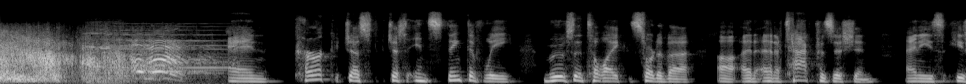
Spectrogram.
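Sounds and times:
loud gunshot blast: 0.0s - 1.8s
speech: 2.3s - 9.6s.

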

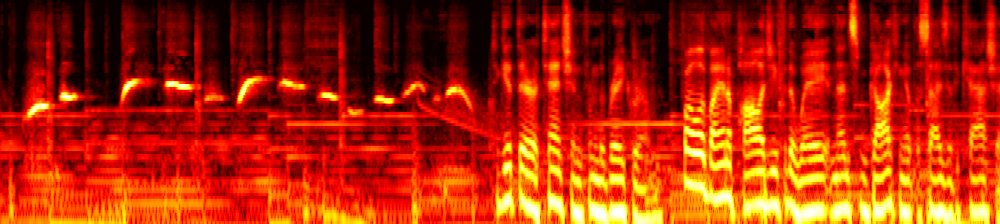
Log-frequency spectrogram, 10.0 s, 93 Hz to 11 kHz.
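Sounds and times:
person whistling a tune at a truck stop casino cash-out counter: 0.2s - 4.8s
speech: 5.0s - 9.9s.

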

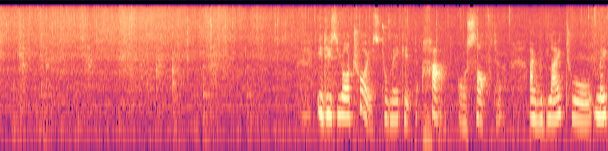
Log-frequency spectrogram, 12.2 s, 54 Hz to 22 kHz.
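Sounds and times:
bamboo spatula scraping a pan: 0.0s - 6.3s
food stir-frying in a pan: 0.0s - 12.1s
speech: 6.4s - 12.1s.

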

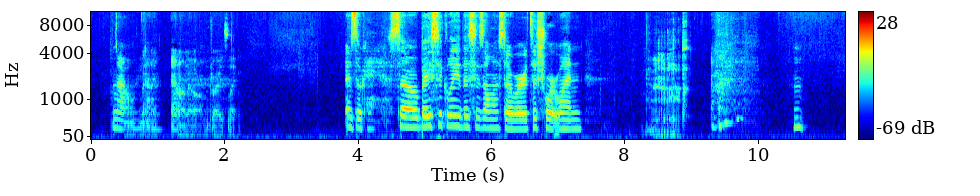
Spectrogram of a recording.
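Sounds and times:
speech: 0.3s - 2.3s, 3.8s - 7.6s
person burping: 8.3s - 9.0s.

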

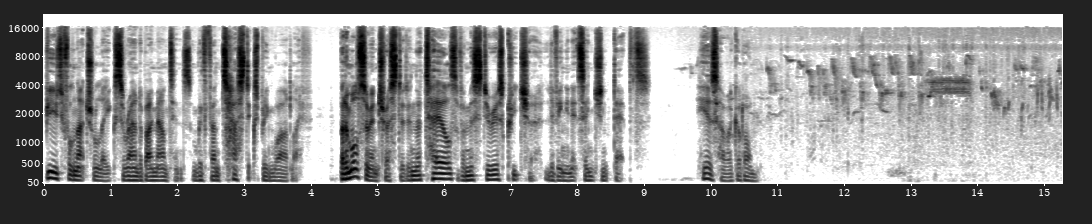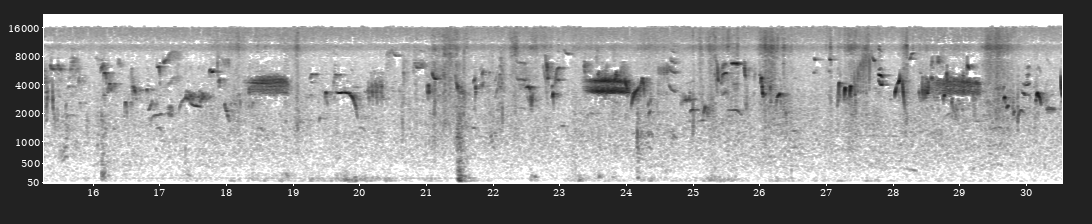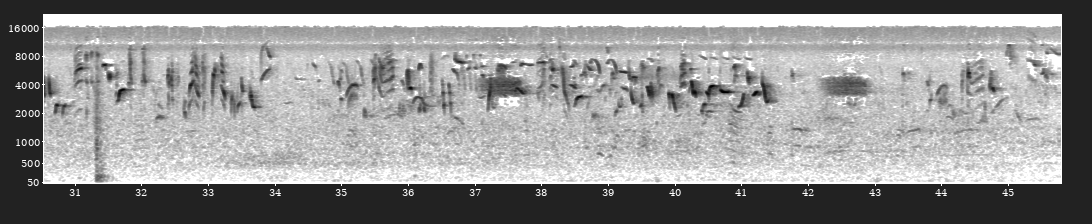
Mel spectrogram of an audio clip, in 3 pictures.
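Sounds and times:
other quiet bird sounds: 0.0s - 45.7s
speech: 0.1s - 9.2s, 9.9s - 10.8s
garden warbler singing: 9.4s - 45.7s.

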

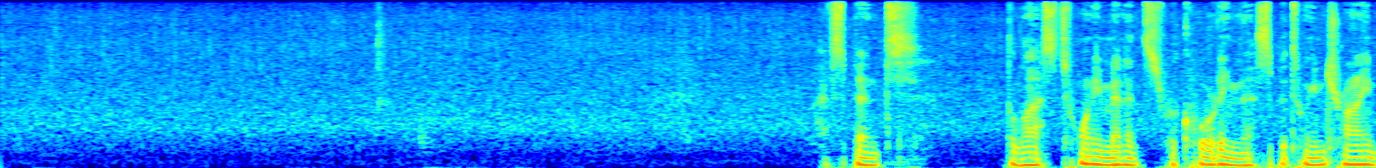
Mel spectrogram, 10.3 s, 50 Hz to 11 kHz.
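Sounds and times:
rain falling: 0.0s - 10.3s
speech: 6.2s - 7.0s, 7.6s - 10.3s.

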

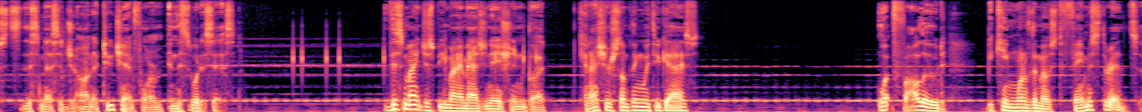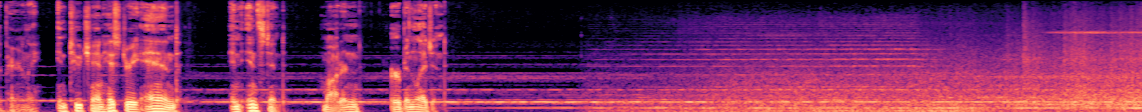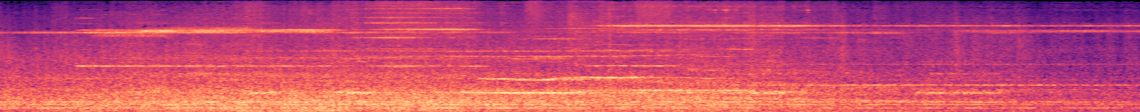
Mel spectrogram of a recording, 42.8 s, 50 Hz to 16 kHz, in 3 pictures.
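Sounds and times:
speech: 0.2s - 3.1s, 4.8s - 8.8s, 11.0s - 16.6s, 17.2s - 19.9s
train running on rails: 22.5s - 42.7s
train wheels squealing: 23.4s - 42.7s.

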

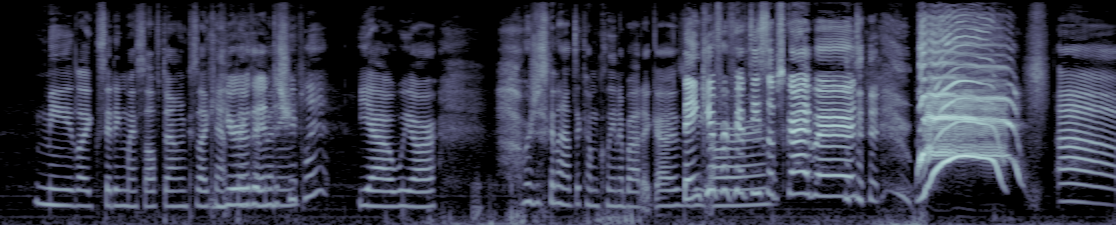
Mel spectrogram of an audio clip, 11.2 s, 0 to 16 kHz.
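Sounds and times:
speech: 0.4s - 11.1s
person screaming: 9.2s - 10.3s.

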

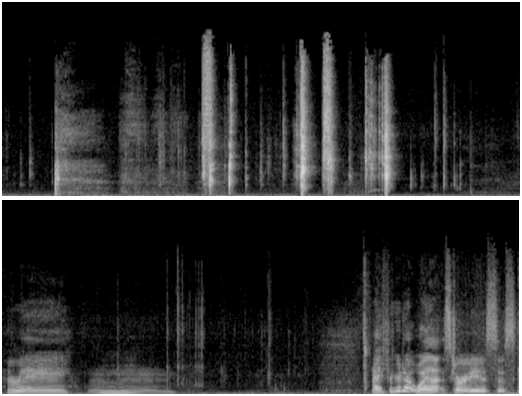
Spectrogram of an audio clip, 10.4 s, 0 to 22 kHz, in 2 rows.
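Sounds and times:
beer can tab popping open: 2.0s - 4.0s
speech: 5.2s - 6.3s, 8.9s - 10.3s.

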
